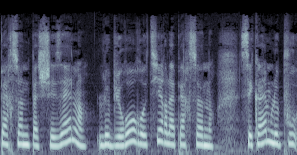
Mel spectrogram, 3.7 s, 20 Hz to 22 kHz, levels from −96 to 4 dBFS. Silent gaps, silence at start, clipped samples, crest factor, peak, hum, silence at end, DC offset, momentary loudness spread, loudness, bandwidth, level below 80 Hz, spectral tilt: none; 0 s; under 0.1%; 10 dB; -6 dBFS; none; 0 s; under 0.1%; 4 LU; -16 LUFS; 15.5 kHz; -44 dBFS; -4.5 dB/octave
